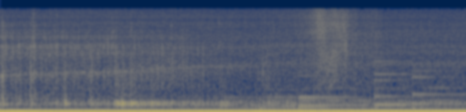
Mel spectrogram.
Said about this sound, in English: Here, let me pour you a nice large glass to refresh your palate and loosen your larynx, O noble knight.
